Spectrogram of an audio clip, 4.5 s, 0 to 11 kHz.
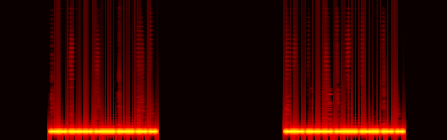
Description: Morse code, heard as a keyed tone, about 62 wpm, 700 Hz. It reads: KJ6LAT KJ6LAT
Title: Speed Racing - USA 2x3 Call Signs 50wpm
